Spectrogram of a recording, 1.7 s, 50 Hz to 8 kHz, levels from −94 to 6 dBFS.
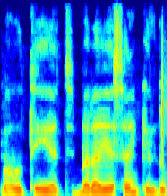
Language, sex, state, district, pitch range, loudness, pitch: Maithili, male, Bihar, Begusarai, 125-135 Hz, -20 LUFS, 130 Hz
